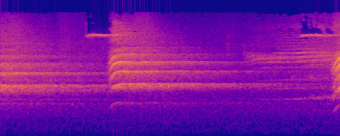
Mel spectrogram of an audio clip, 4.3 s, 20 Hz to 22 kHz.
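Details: Beluga whales Gray and Mirai during a training session at Port of Nagoya Public Aquarium, 15 June 2022: a sustained high whistle with stacked harmonics, breaking into a new rising tone midway and again at the end.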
